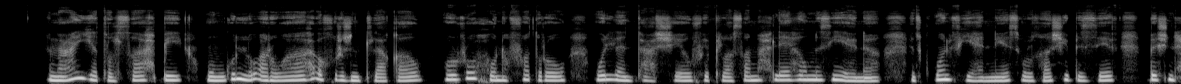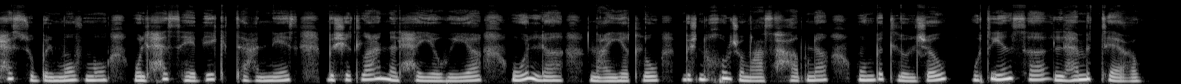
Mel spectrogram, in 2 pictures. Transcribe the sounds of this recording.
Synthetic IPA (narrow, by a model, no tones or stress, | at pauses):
nʕɑjːɨt̪ˤɨlsˤɑːħbiwnɡuːlːuʔɑɾˤwɑːħʔʊxɾɪʒnɪt̪lɑːqaw | wnɾuːħunɑfːɑt̪ˤɾuwalːant̪ʕaʃeːwfiblɑsˤɑmaħleːɦawmɪzjæːnat̪kʰuːnfihanːeːswɪlɣaːʃibɪzːeːfbæːʃnħɪsːubɪlmʊvmuwɪlħɪsːhæðiːkb̚t̪ʰaːʕɪnːeːsbæːʃjɨt̪ˤlɑʕnalħajawɪjːawalːanʕɑjːɨt̪ˤlubæːʃnəxɾʒumaʕɑsˤħɑːbnawɪnbad̪ːlulʒawː | wjɪnsalɦamːt̪ʰːaːʕu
